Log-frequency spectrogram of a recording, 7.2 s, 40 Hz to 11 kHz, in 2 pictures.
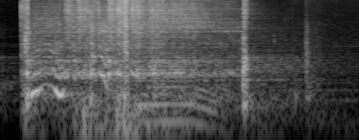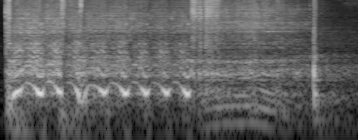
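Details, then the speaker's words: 1972 Triumph Dolomite 1850 barn find, off the road 34 years: two cranking bursts with uneven, strengthening beats, almost catching then dying; owner says definitely a fueling issue, choke seized. "okay okay so we definitely got a fueling issue we definitely have a fueling issue which is good but guys what do you think it's it seems to be try to start"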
